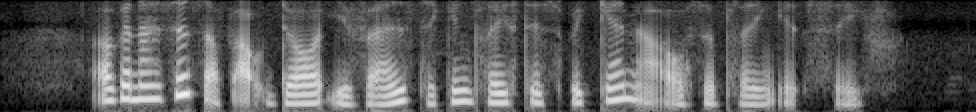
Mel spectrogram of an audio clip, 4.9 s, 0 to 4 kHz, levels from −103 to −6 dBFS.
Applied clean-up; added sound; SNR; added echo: neural separator model SepFormer WHAM!.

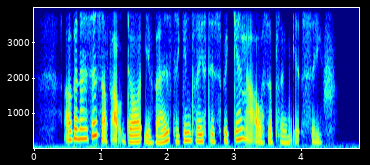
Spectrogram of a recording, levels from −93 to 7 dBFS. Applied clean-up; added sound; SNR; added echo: neural diffusion model UNIVERSE++.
